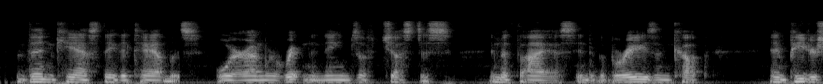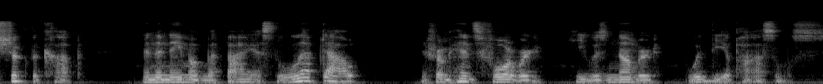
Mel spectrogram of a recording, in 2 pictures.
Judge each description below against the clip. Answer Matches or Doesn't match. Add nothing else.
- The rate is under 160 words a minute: Matches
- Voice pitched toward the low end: Matches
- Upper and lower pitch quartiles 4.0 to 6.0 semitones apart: Doesn't match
